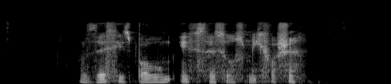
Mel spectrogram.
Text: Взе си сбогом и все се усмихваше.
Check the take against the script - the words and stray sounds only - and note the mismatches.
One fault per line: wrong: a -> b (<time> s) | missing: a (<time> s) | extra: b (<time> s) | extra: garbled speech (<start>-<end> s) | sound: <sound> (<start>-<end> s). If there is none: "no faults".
no faults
